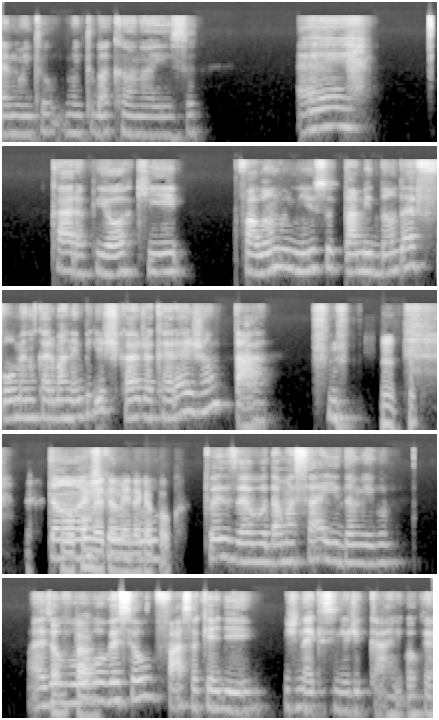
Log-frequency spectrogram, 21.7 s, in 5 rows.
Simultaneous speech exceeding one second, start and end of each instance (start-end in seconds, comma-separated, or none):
13.6-14.9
